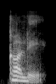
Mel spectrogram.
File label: "collie", Indian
